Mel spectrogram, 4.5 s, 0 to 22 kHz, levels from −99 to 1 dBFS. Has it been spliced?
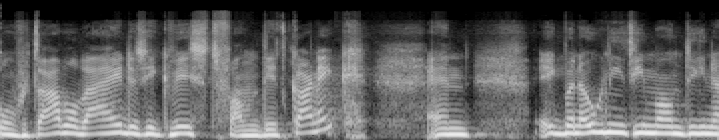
yes; 1 cut; at 2.7 s

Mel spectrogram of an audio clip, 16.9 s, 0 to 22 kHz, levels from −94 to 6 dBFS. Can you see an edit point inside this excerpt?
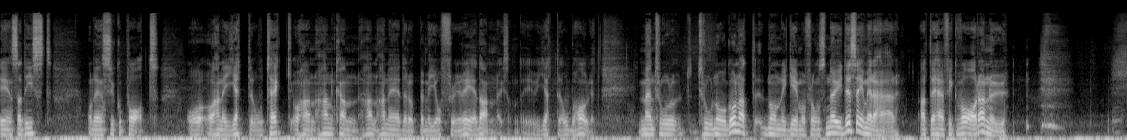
no; 0 cuts

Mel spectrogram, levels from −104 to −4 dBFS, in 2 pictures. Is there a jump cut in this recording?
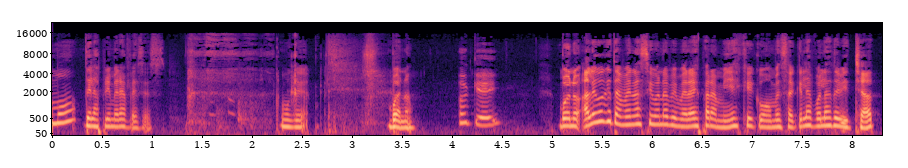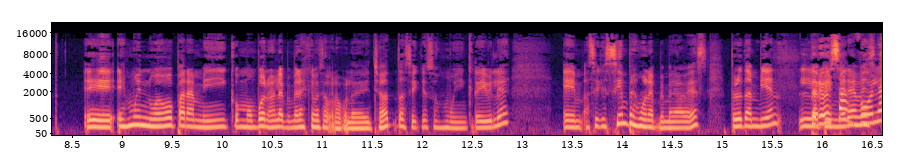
yes; 2 cuts; at 2.2 s, 11.7 s

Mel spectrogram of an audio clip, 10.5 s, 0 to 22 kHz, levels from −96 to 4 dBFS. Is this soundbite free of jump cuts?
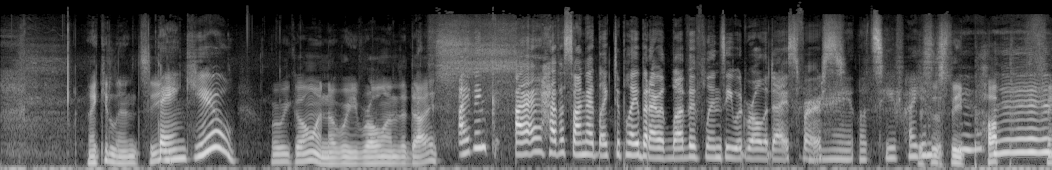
yes; 0 cuts

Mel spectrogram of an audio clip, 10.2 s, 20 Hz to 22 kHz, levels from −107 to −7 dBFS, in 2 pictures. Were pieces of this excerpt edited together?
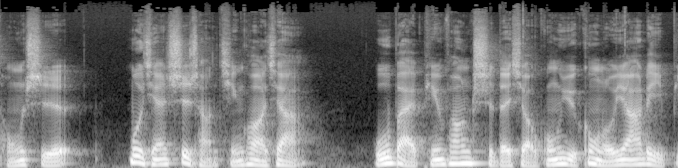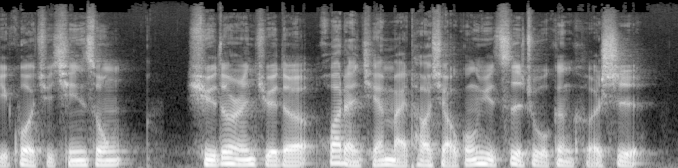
no; 0 cuts

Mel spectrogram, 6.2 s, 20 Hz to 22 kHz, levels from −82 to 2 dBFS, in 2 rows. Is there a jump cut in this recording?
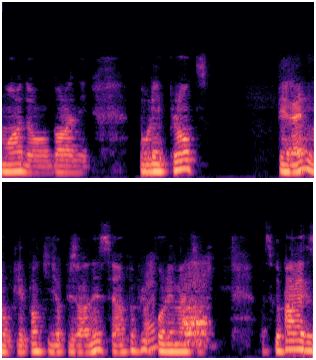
no; 0 cuts

